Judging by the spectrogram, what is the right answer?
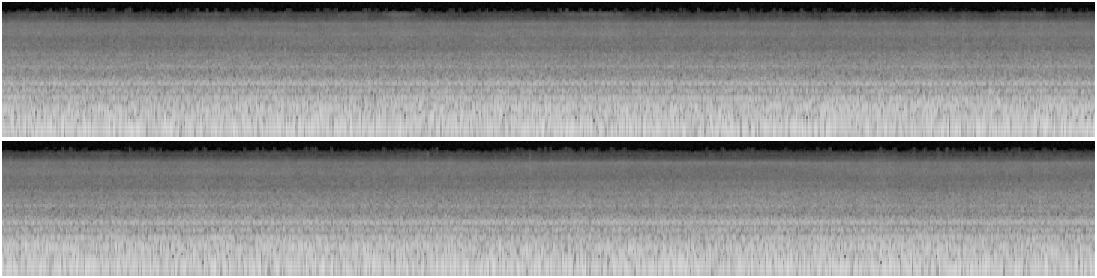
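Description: S-Bahn passenger train running at speed, heard from inside the carriage: a steady rumble of the train on the track with a constant hum over it.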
